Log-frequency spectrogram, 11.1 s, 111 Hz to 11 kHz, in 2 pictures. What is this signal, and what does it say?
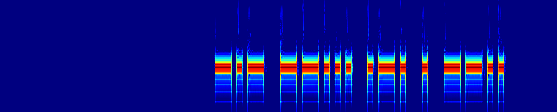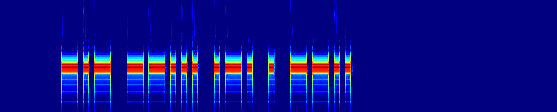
Morse code, heard as a keyed tone, about 22 wpm, 700 Hz. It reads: K7REZ K7REZ
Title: USA Call Signs - 5 Characters - Repeated 2x - 22wpm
